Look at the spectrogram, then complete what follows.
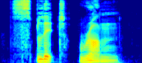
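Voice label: "split run", British English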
